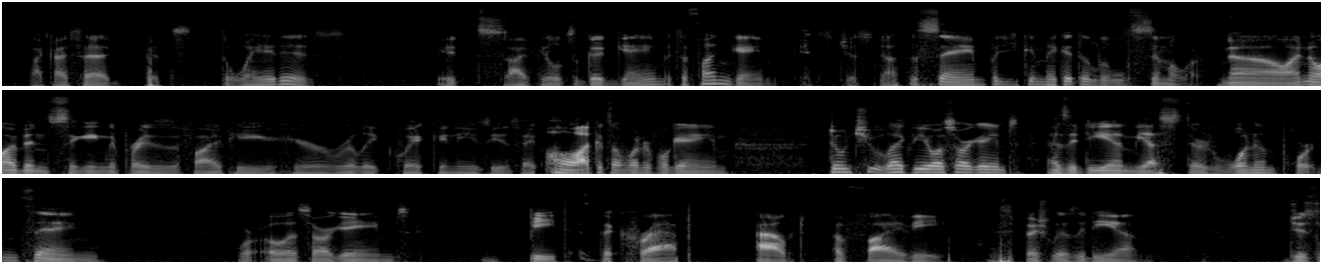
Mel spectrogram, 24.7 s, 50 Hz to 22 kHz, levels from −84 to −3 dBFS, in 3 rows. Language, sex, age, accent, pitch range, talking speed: English, male, 40-59, American, 85-115 Hz, 200 wpm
